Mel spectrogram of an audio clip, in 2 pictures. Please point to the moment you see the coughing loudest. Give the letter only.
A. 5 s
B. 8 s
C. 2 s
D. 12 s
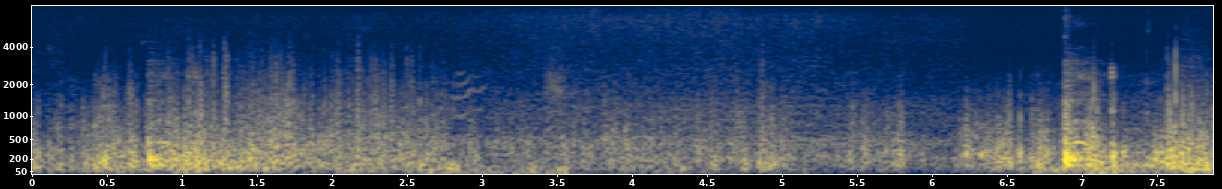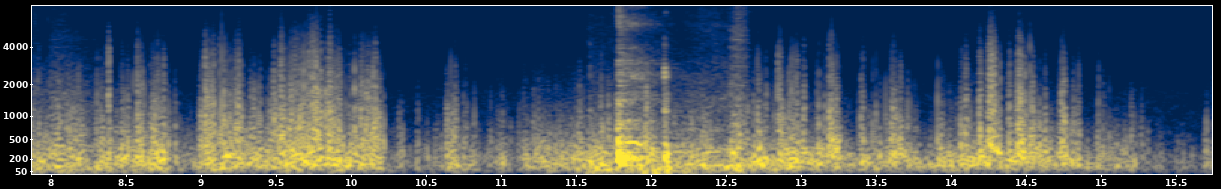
D.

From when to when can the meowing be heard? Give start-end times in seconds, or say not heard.
2.6-3.7.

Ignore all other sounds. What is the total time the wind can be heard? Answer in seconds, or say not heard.
16 s.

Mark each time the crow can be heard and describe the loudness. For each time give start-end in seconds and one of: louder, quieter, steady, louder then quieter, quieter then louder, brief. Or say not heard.
not heard.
